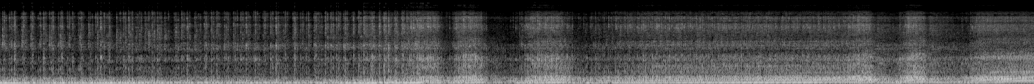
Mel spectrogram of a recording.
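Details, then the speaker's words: 1963 Ford Galaxie 500's freshly built dual-carb 390 Ford V8 bored to 397 (about 500 hp, compression likely over 10:1) on the run stand, carbs not yet adjusted: deep, even rumble swelling smoothly on each blip and settling back; running fine, healthy. "Be aware that at this time the engine's working fine, sounds like a monster ready to be let loose."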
